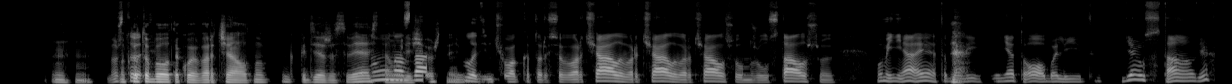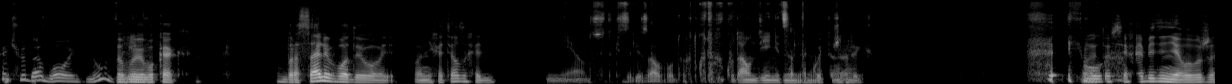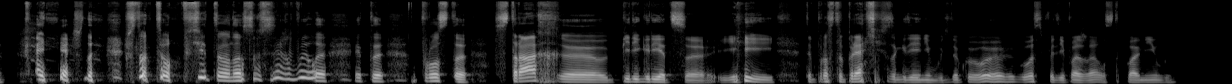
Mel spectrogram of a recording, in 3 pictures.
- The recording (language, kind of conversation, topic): Russian, podcast, Как путешествия по дикой природе меняют твоё мировоззрение?
- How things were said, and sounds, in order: put-on voice: "у меня это болит, у … я хочу домой"; chuckle; tapping; laughing while speaking: "Ему"; laughing while speaking: "конечно, что-то общее-то у нас у всех было"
